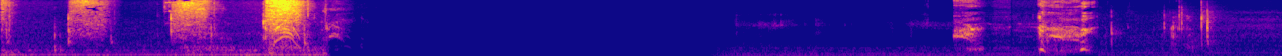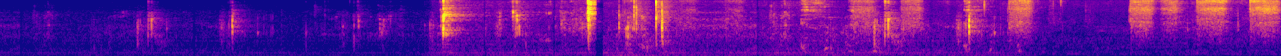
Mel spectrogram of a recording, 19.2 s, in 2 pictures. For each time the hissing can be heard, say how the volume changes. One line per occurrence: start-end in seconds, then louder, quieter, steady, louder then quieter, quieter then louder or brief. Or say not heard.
0.0-2.5 brief
13.9-19.1 louder.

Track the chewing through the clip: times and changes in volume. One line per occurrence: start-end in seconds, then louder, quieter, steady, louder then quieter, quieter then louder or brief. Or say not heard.
5.3-17.4 louder then quieter.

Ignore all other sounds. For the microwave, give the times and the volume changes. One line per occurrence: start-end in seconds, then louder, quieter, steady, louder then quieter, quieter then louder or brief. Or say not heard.
not heard.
